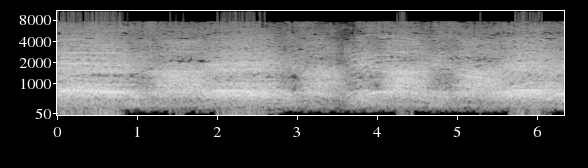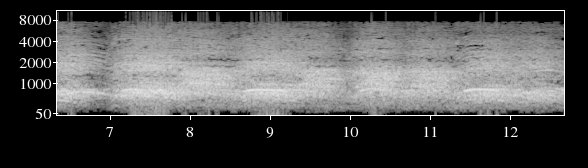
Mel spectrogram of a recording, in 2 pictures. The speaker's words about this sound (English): They tried it. And the devotees just roared louder the holy name.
